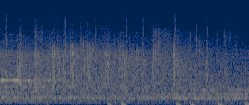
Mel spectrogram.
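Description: Scattered hand clapping from a small audience over background music, with a low beat coming in about halfway through.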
